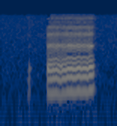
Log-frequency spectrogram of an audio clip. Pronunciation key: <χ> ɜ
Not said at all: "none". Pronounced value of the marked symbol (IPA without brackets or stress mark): ʔ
